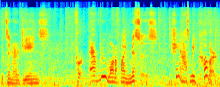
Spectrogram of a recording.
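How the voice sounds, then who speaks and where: A woman streamer reading a game's narration aloud, mixed with casual, expressive commentary. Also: low voice, normal speed, over music. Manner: expressive, animated asides. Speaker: let's play streamer.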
